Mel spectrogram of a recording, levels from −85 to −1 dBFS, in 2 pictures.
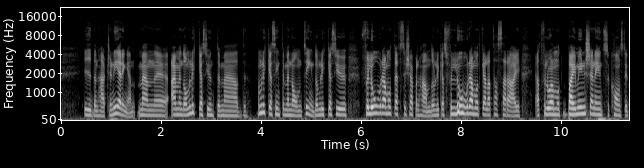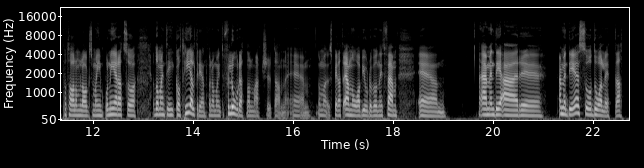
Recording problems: none

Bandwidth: 13.5 kHz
